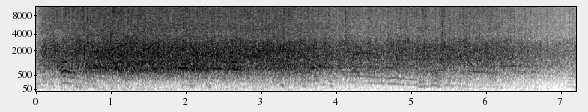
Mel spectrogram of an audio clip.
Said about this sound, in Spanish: Nada, realmente estos aplausos maravillosos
